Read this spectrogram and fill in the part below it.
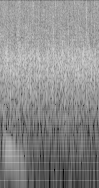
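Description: A television studio audience on a late-night talk show breaks into dense, sustained applause, a steady wash of clapping throughout.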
